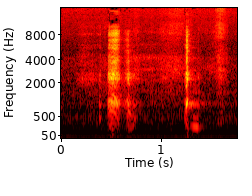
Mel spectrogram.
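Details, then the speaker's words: Hiccups in a happy, smiling baby boy: two brief, abrupt catches in breathing with a faint soft vocal sound between. "Oh, you have hiccups. You're still smiling. You're still smiling. You have hiccups. Uh-oh. Those hiccups make you mad."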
